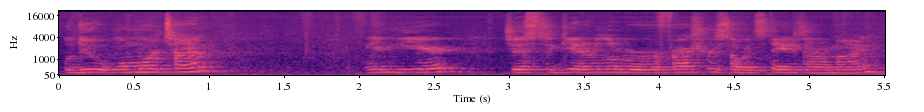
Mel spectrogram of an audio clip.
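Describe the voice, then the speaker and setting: A man with a fairly high voice teaches martial arts in a casual, explanatory way, step by step. He is picked up from a distance in a roomy space with some noise. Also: little pitch movement, brisk, darkish tone. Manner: plain-spoken, explanatory, frequently checking with "okay". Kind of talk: casual step-by-step instructional demonstration. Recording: roomy, noisy, distant microphone.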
